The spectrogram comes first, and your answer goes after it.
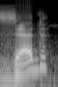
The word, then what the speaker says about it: Z: use the last letter of the alphabet it's Zed all right which doesn't rhyme with now i know my abcs but that's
